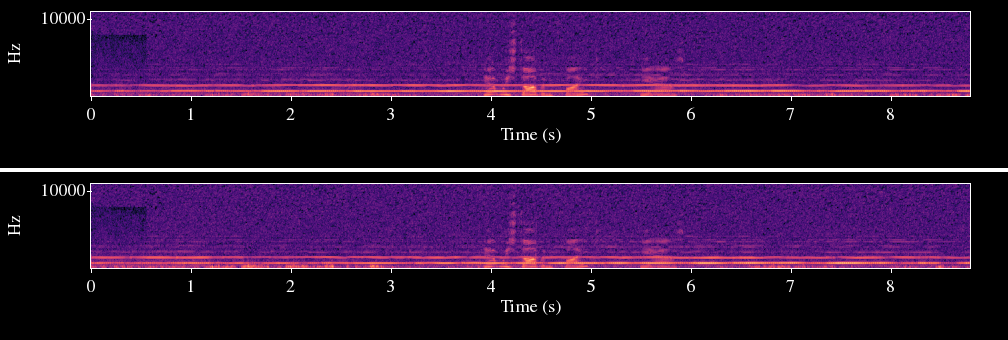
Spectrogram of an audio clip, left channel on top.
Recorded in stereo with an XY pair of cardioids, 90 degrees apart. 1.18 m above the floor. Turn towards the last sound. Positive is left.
turn(degrees=15)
